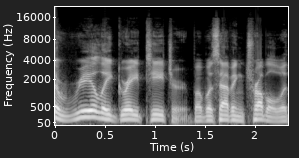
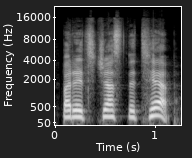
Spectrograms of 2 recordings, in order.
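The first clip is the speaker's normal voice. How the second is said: put-on grinning kid; 8 semitones higher than usual. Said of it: "He grins and then says".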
